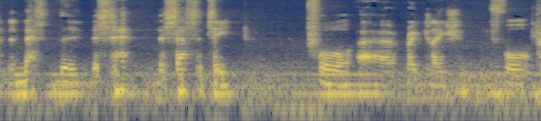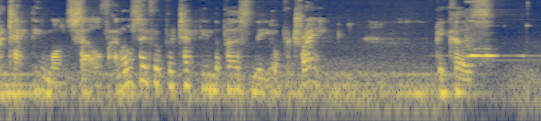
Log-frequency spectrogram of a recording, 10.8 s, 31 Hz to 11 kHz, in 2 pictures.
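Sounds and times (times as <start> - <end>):
low voice murmuring: 0.0 - 2.3, 3.1 - 10.2
speech: 0.0 - 2.5, 3.1 - 9.0, 9.8 - 10.4
doorbell chime: 10.1 - 10.8.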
